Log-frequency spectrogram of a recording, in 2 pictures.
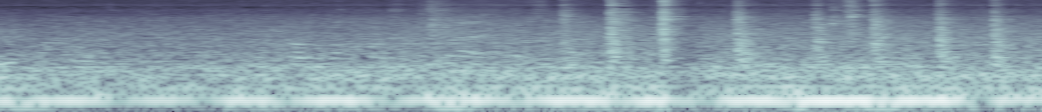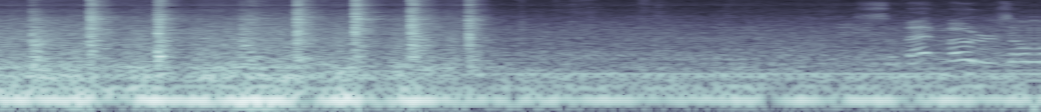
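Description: A run of sharp metallic clicks and taps, several a second, from hand tools on a Top Fuel engine as the crew works on it, over a steady low hum. The clicks start a couple of seconds in and stop about three-quarters of the way through.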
